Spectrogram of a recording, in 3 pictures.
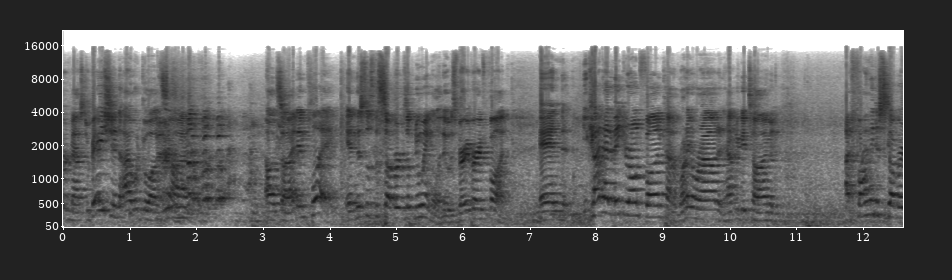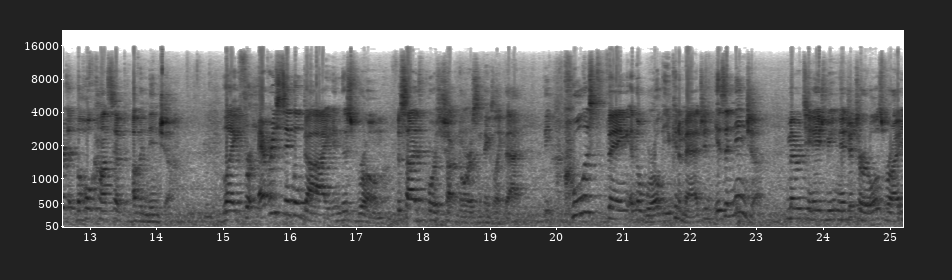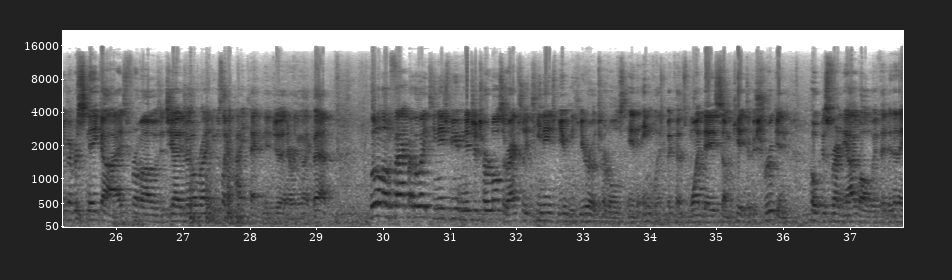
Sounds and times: Speech: 0:00.0 - 0:02.2, 0:03.0 - 0:10.8, 0:11.8 - 0:37.8.

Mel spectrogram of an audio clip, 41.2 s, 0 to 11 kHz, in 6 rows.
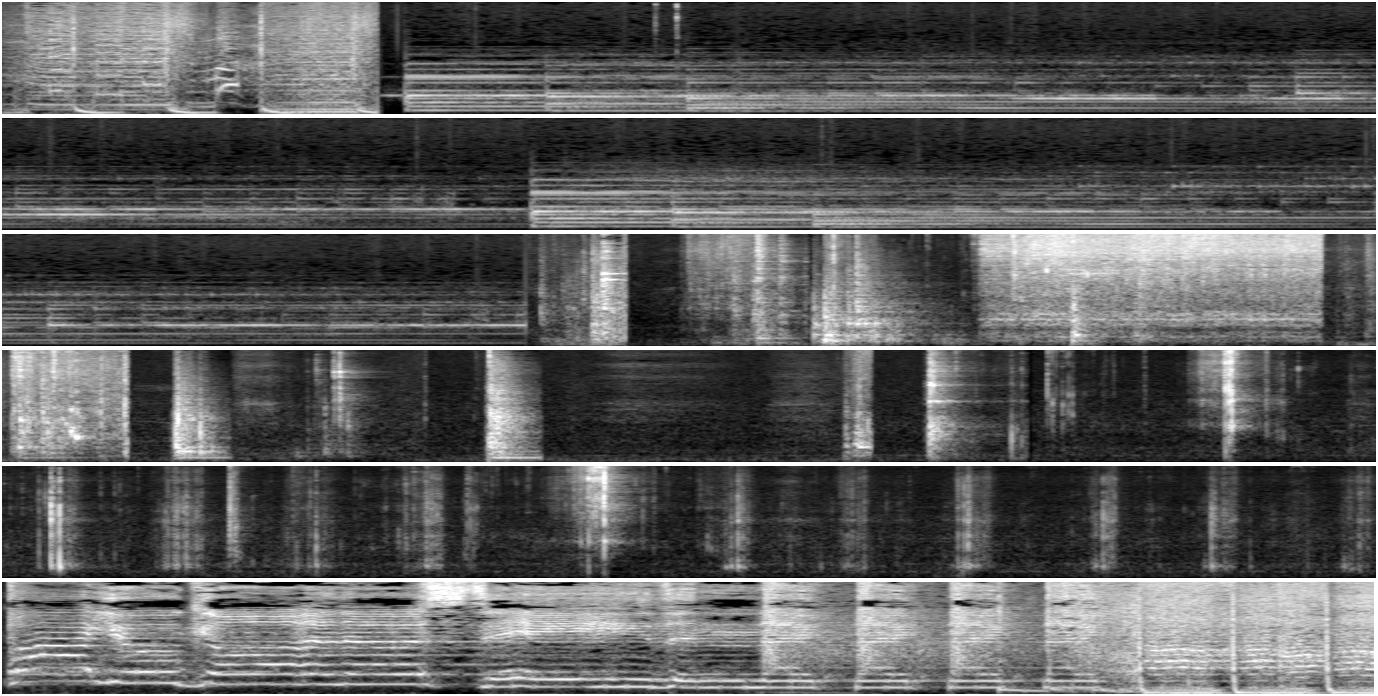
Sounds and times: Chewing, mastication: 0:25.7 - 0:34.5
Crunch: 0:25.8 - 0:34.4.

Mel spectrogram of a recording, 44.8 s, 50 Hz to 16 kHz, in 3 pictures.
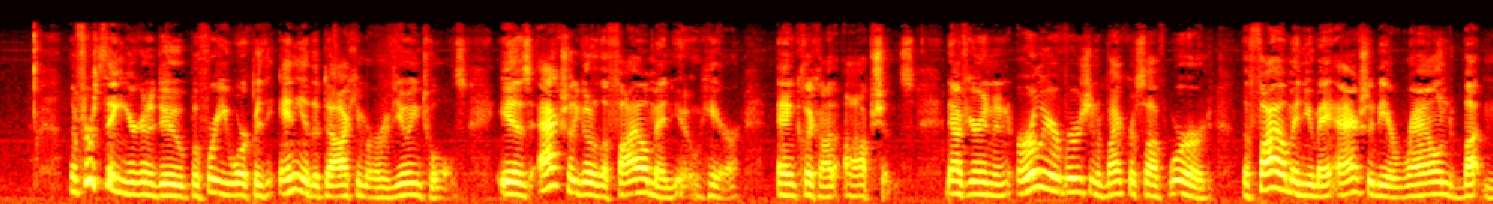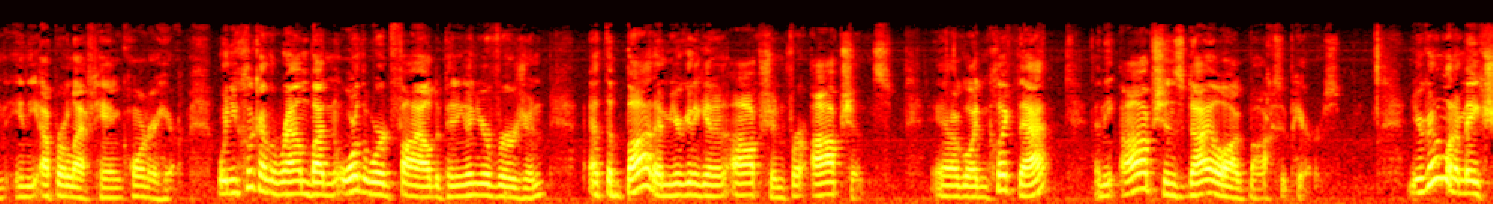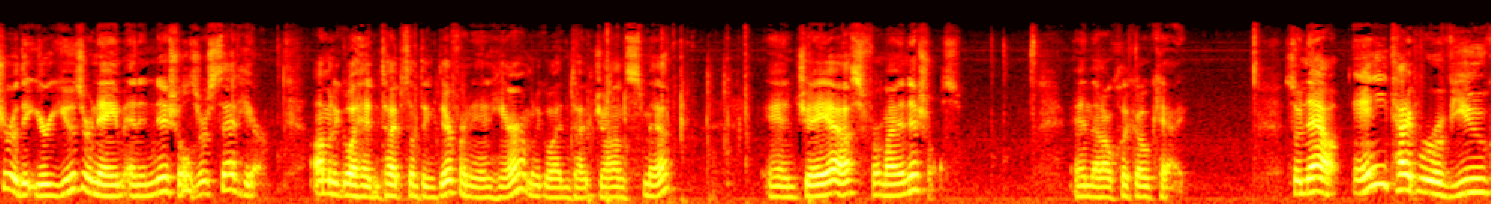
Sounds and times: Speech: 0:00.7 - 0:28.4, 0:29.0 - 0:36.7, 0:37.5 - 0:39.5, 0:40.6 - 0:41.8, 0:42.7 - 0:44.7.

